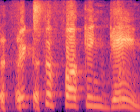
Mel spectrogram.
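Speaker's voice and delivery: high, shrill yelling. Talking with others about Gran Turismo, the speaker is yelling. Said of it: "Sorry, I'm yelling at everybody".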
